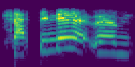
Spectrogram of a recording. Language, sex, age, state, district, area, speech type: Malayalam, female, 18-30, Kerala, Wayanad, rural, conversation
